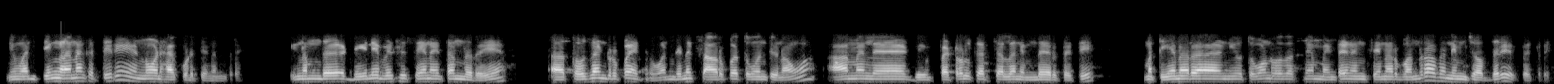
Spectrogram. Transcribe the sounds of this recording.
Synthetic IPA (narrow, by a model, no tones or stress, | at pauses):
niːʋɐnd̪̚t̪iŋɡɐɭɐnːɐkɐt̪ːiːɾinoːɽɦaːɡ̚koɽt̪iːniɐnd̪ɐɾe | ḭːɡnɐmd̪uɖelibeːsiseːnaːjt̪ɐnd̪ɾi | t̪ʰɐwsɐɳɖɾuːpaːjɐt̪ɾiʋond̪d̪inɐkːsaːʋɾuːpaːjt̪ɔɡont̪iːʋinaːʋuaːmeːleɖipeʈɾoːlkɐɾt͡ʃɛlːɐnimːd̪eiɾt̪ajt̪i | mɐt̪ːeːnaːɾɐniːʋut̪ɐɡo̞ɳɖɦoːd̪at̪nemeɳʈeːnɐnseːnaːɾɐbɐnd̪ɾeɐd̪ɾɐnimːɐd͡ʒɐʋaːb̚d̪aːɾiːɾt̪ajt̪ɾi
